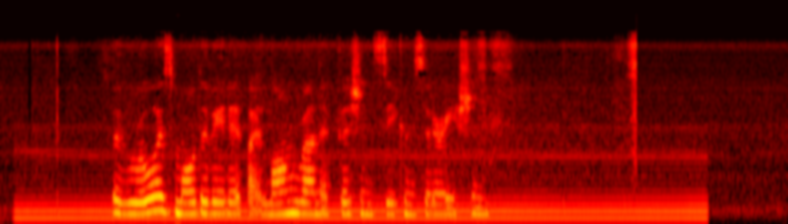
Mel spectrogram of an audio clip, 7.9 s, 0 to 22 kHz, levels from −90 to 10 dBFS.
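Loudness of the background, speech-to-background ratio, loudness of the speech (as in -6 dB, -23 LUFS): -43.0 LUFS, 13.0 dB, -30.0 LUFS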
